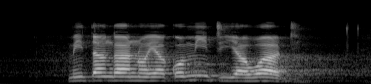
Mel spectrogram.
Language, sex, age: Venda, male, 19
